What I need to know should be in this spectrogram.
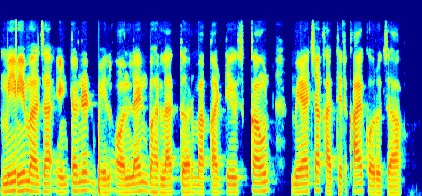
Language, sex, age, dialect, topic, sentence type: Marathi, male, 41-45, Southern Konkan, banking, question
